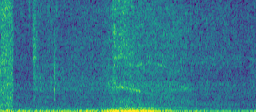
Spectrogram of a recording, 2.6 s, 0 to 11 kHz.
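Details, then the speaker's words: RAM 1500 5.7 L Hemi petrol after replacing cracked factory exhaust manifolds with aftermarket: deep V8 rumble swells with a throttle blip and settles, no ticking at startup or revs; normal revving. "And uh you'll hear very clearly that the tick has completely gone. Listen to that. Love the sound of the V8 in the morning."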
